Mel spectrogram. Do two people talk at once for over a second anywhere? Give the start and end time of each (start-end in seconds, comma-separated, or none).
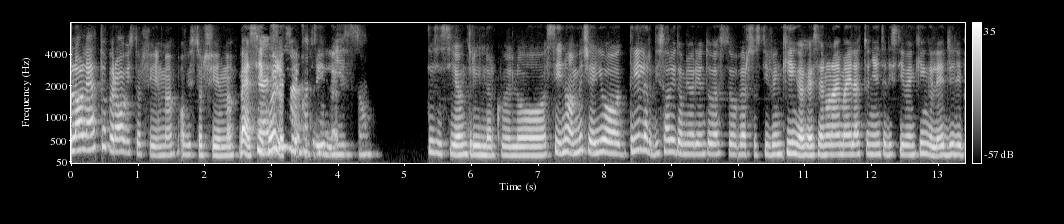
2.8-4.1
